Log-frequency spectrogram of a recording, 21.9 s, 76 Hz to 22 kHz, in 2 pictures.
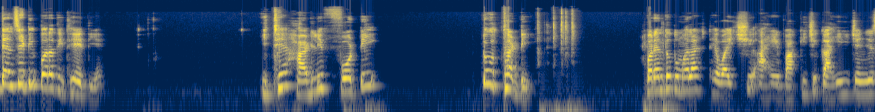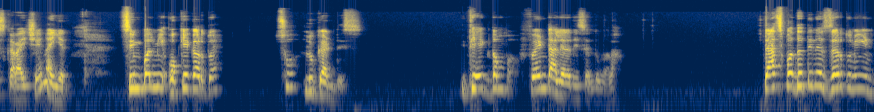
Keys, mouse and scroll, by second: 0.5-1.2 typing, 2.6-3.3 typing, 2.8 click, 10.5-11.2 typing, 10.7 click, 13.8 click, 17.4-17.9 scroll up 1, 17.9-19.4 scroll down 1, 19.4-21.8 drag.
